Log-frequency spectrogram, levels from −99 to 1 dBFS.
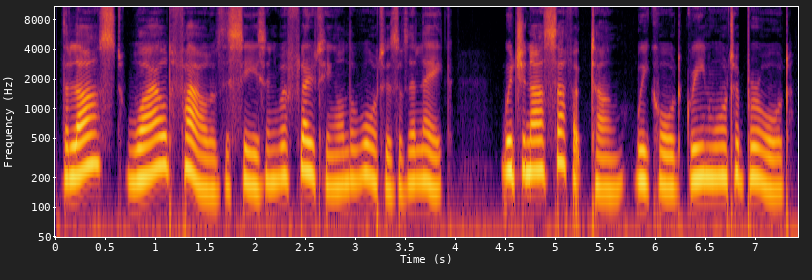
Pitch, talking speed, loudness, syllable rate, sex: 195 Hz, 195 wpm, -17 LUFS, 5.0 syllables/s, female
